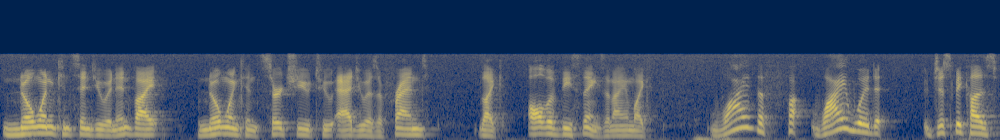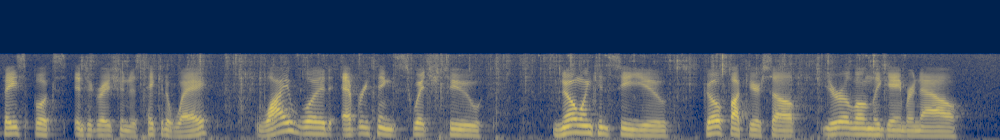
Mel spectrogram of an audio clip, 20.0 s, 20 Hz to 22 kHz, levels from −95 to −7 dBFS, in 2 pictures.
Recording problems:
high frequencies cut off; noticeable; nothing above 5.5 kHz
hiss; faint; throughout; 25 dB below the speech
jangling keys; noticeable; from 11 to 19 s; peak 10 dB below the speech

